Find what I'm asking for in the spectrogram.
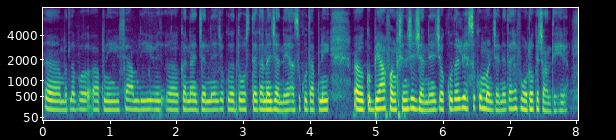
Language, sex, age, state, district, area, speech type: Dogri, female, 18-30, Jammu and Kashmir, Samba, rural, spontaneous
